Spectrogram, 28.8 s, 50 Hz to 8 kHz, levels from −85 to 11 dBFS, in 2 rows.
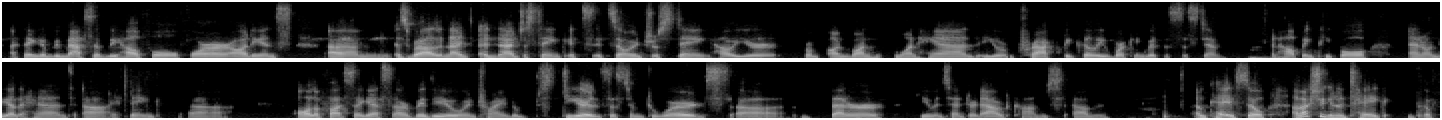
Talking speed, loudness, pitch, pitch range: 155 wpm, -25 LUFS, 170 Hz, 160-180 Hz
